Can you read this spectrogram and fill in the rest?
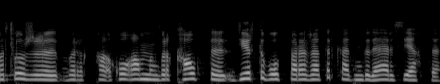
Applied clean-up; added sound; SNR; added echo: neural mask model DeepFilterNet 3.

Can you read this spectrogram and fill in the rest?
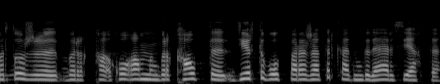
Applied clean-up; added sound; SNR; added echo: none; none; none; none.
